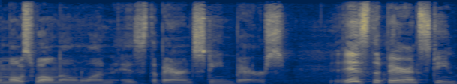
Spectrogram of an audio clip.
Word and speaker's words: Berenstain: The original author is very insistent that it's actually pronounced Berenstain.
